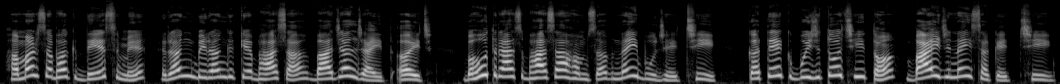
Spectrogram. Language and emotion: Maithili, neutral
